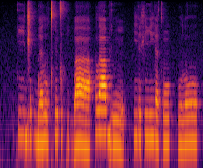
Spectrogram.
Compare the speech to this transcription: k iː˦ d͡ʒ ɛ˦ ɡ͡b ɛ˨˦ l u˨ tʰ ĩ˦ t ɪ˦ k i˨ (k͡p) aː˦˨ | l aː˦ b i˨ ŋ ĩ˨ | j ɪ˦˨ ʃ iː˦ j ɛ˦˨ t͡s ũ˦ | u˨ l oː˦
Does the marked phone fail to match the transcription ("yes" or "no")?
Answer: yes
